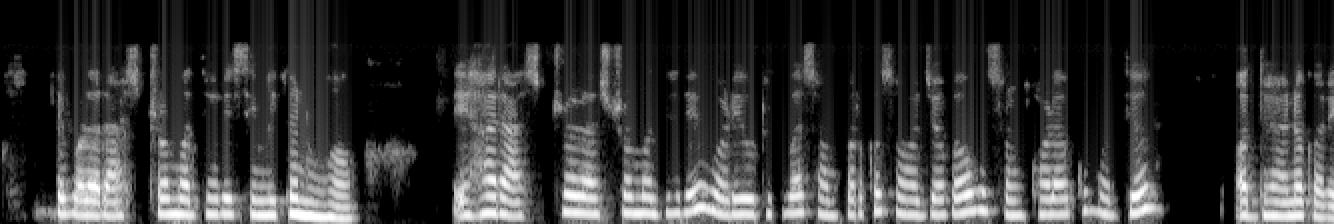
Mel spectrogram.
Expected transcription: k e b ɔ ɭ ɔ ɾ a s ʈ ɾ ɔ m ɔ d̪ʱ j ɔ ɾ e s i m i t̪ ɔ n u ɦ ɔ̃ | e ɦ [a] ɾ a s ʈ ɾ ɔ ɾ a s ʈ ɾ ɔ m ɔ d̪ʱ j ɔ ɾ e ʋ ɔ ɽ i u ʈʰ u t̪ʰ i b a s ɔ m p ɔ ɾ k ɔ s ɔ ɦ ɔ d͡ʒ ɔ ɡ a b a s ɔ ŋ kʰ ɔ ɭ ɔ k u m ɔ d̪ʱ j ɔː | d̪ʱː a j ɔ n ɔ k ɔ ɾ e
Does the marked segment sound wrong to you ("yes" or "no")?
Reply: no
